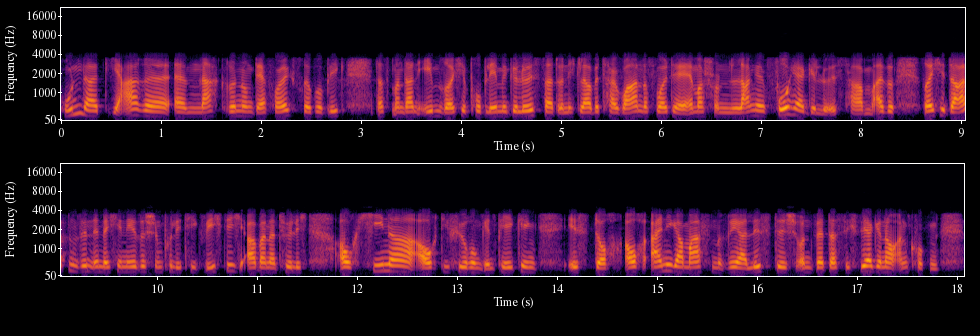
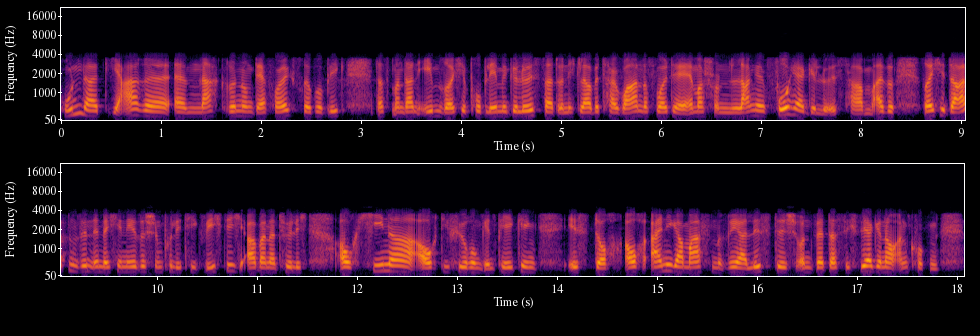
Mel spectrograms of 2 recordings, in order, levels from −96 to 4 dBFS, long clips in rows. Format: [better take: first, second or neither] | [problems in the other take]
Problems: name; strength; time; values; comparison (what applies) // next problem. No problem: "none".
neither | phone-call audio; nothing above 3.5 kHz; the same in both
